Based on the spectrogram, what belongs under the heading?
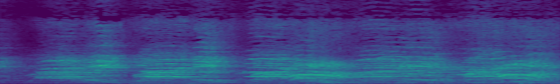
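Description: A dense crowd roars and cheers continuously, with overlapping shouts and yells swelling in waves for several seconds, loud and sustained without a break.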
